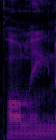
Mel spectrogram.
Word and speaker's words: Pauline: I know it's spelled like Pauline, but it's pronounced Pauline epistles. And it's 14 of them.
